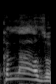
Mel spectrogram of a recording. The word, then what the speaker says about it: Collazo: It depends how you say it. My dad is Puerto Rican, but I guess, you know, like most of us come from Spain or whatever, or Italy maybe. You say it in English, they pronounce it Collazo. Sounding Italian. Man, I can't tell you how many Italians or New Yorkers go, oh, Collazo. And I'm like, hey, forget about it. But yeah, it's Collazo.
